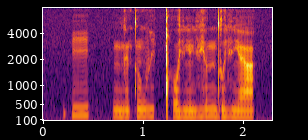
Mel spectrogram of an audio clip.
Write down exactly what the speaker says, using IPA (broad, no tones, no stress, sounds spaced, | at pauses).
ʔ i | ŋ ɡ ɛ̃ t ũ v i ǃʰ o vʲ ɔ̃ vʲ o n d u vʲ ã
